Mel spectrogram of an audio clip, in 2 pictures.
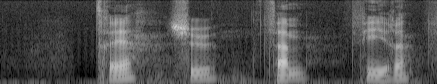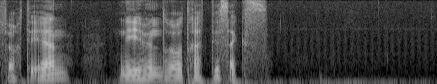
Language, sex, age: Norwegian, male, 24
